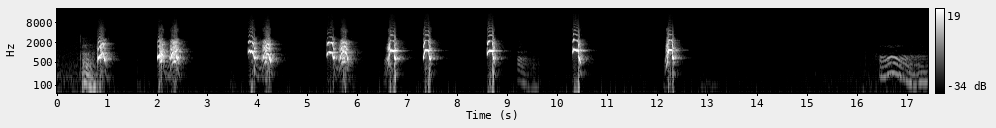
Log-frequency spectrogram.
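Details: A Border Collie barks and snarls at the person recording, a series of sharp, harsh barks, each a short burst with a rough edge.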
